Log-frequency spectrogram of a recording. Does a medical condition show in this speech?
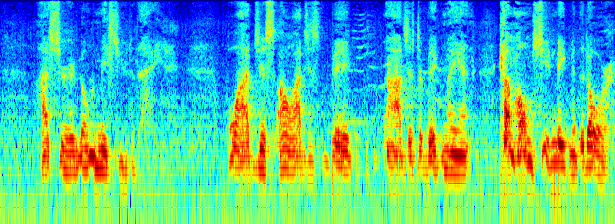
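Yes: vocal fold paralysis, bilateral; speaks with false vocal folds; both vocal cords paralyzed.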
